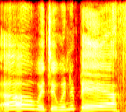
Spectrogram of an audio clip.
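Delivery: put-on thick New Jersey accent. Retelling an old video of bathing a baby: big Jersey accent. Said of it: "with my big Jersey accent".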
